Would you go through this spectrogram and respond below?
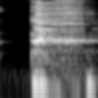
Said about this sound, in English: Bless you.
